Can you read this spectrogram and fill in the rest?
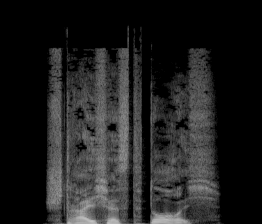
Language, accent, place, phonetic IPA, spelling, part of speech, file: German, Germany, Berlin, [ˌʃtʁaɪ̯çəst ˈdʊʁç], streichest durch, verb, De-streichest durch.ogg
- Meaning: second-person singular subjunctive I of durchstreichen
